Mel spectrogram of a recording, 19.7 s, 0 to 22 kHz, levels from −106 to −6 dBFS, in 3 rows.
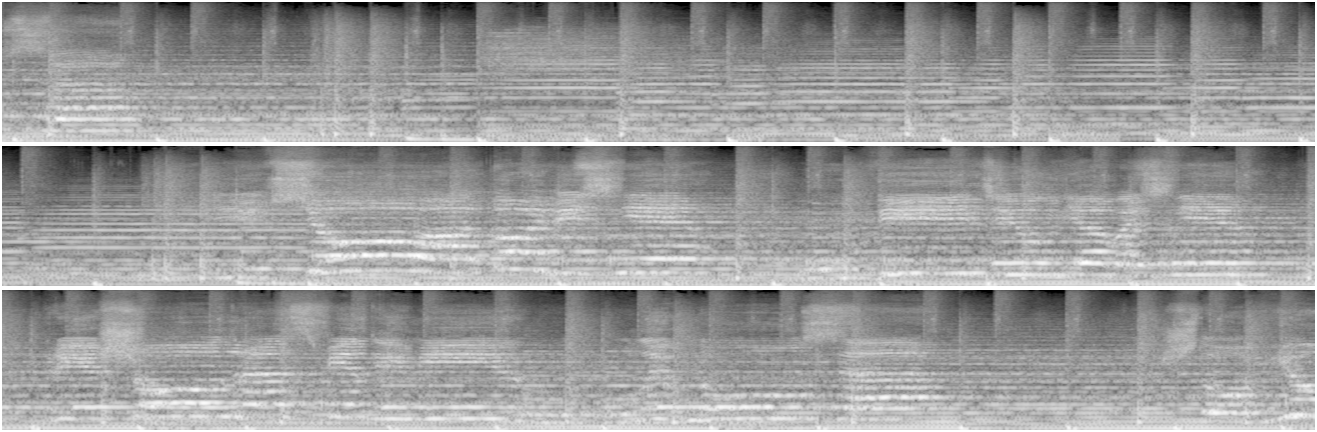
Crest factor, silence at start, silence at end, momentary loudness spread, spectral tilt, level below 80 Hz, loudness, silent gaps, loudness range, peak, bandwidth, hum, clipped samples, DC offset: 14 dB; 0 s; 0 s; 9 LU; -4 dB/octave; -24 dBFS; -14 LUFS; none; 8 LU; 0 dBFS; over 20 kHz; none; under 0.1%; under 0.1%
